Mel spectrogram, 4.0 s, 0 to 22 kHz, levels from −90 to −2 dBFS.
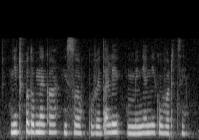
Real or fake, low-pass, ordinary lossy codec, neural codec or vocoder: real; 7.2 kHz; none; none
